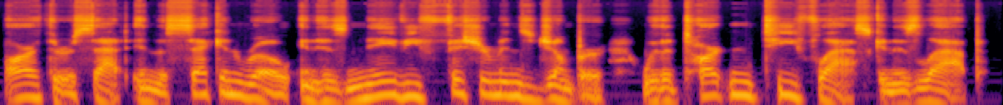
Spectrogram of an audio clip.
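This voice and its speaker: An actor playing a gentle, wistful musician in his sixties, narrating an audio drama in short, measured, reflective sentences. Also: mid-range voice, vocal fry, husky, dry recording, full character voice. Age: 60s. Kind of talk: first-person scripted audio drama narration. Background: faint music.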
